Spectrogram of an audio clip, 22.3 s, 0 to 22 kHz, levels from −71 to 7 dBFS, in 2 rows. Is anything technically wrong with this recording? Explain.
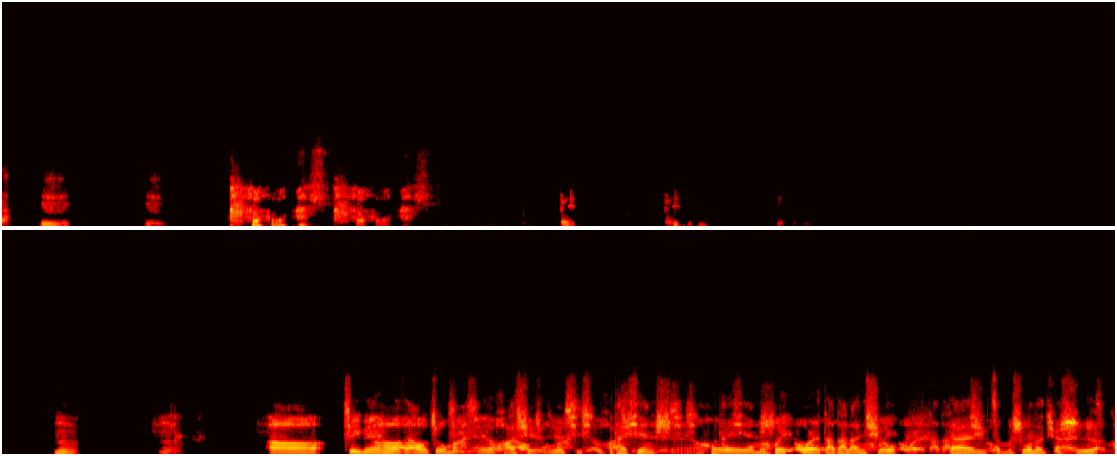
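Yes. A delayed second copy of the speech trails the main sound at 0.0–0.69 s, 1.41–1.64 s, 3.29–4.39 s, 6.6–6.8 s, 7.73–7.83 s, 12.68–12.95 s and 13.67–13.78 s. From 14.84 s it runs continuously to the end, nearly as loud as the speech itself. In the earlier scraps it sits well below the speech, at times barely audible. Each copy lags by about 1.04 s. This is echo leak, likely from a loudspeaker on the other end of the call whose echo canceller let part of the microphone pickup through.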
